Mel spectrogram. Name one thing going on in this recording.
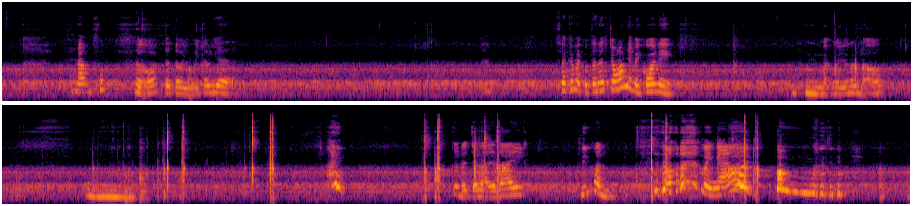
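A young girl talks in short bursts close to a phone microphone.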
